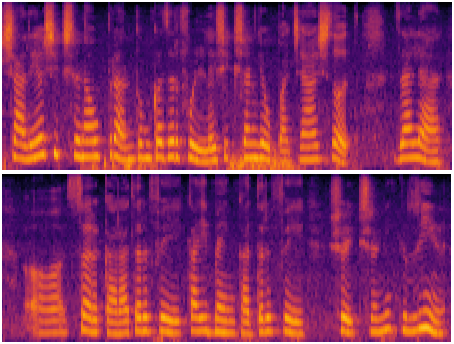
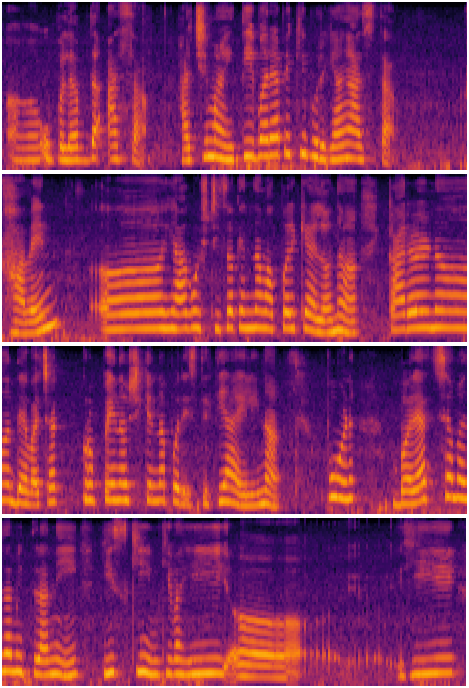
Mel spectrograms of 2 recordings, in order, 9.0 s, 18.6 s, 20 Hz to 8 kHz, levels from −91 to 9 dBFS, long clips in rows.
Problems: none marked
